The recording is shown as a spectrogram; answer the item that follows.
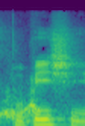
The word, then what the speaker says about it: Bubishi: Incidentally, the name Wubeizhi is pronounced as Bubishi in Japanese, and this is the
